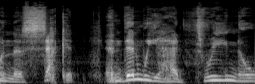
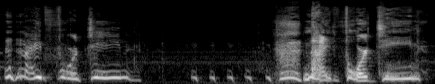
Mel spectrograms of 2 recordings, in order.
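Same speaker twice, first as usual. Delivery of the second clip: high, slow words through laughter; can't keep a straight face; announcing while still giggling; laughing; 11 semitones higher, slower than usual. Real, not acted.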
